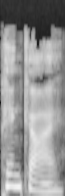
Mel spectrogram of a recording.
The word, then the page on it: pinkeye: British English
